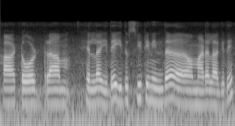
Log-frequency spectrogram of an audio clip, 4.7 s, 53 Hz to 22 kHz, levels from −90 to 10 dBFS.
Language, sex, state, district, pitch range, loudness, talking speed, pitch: Kannada, female, Karnataka, Bangalore, 150-170 Hz, -14 LUFS, 90 wpm, 155 Hz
